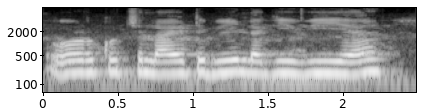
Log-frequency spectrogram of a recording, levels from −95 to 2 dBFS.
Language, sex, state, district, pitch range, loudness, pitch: Hindi, male, Uttar Pradesh, Saharanpur, 185-195 Hz, -12 LUFS, 185 Hz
